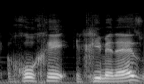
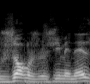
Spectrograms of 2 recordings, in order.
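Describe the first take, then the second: First: The name is said with Spanish sounds. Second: The name is said with French sounds. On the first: "à l'espagnol" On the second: "comme moi je viens de le prononcer"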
